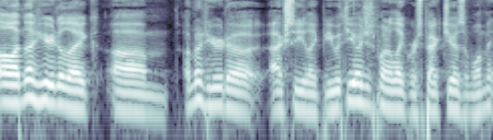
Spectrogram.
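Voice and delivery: earnest, hesitant, halting sensitive-guy voice. Retelling a reality show contestant's words: impression of Dom. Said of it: "that's a great impression of Dom".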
